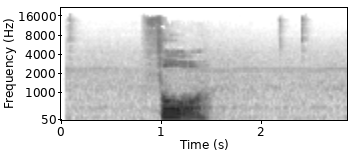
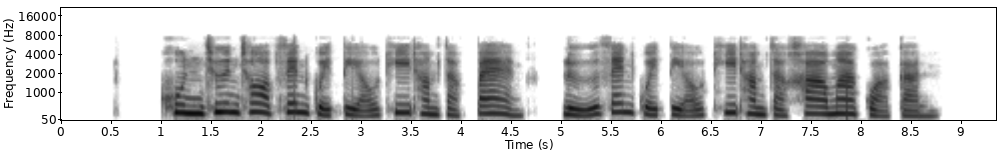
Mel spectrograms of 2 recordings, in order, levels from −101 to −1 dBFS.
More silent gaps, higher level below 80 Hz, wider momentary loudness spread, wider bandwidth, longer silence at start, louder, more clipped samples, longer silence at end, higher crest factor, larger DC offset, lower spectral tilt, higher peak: second, none vs 4.04-4.15 s, 4.76-5.00 s, 6.02-6.07 s, 8.29-8.36 s; second, -64 dBFS vs -58 dBFS; first, 27 LU vs 10 LU; first, 16.5 kHz vs 7.6 kHz; second, 0.85 s vs 1.05 s; second, -21 LUFS vs -17 LUFS; neither; first, 1.4 s vs 0.6 s; about the same, 20 dB vs 16 dB; neither; first, -7.5 dB/octave vs -5.5 dB/octave; second, -6 dBFS vs -2 dBFS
